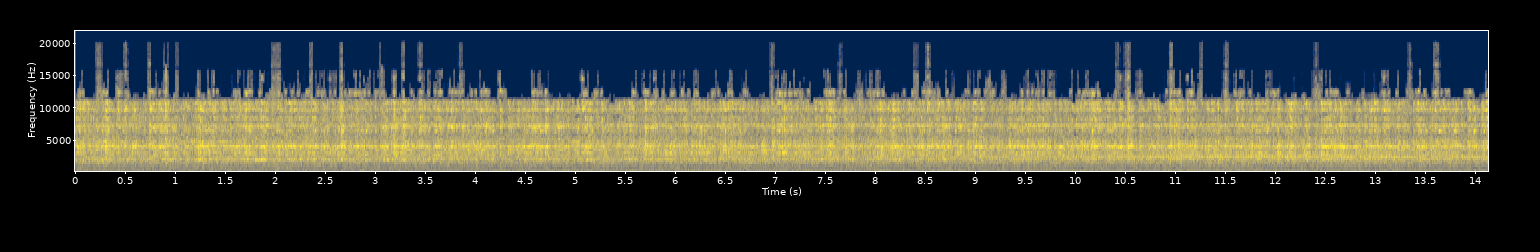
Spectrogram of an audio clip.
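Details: Mitsubishi FTO track-car build, first start of a freshly installed engine on jump leads: constant gritty, chirping whine holding steady over the idle; owner suspects the tensioner bearing, not confirmed.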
